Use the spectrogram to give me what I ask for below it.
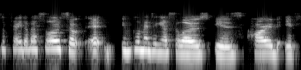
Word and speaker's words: SLO: big bad SLO and I won't say big bad slow I'll say big bad SLO because we're having a debate about pronunciation right now um I'll start with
